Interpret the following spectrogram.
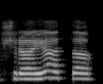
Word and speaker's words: श्रयत: लेकिन यहां पे त को देखो त यहां पर पूरा है। त आधा नहीं है। तो कोई भी डिवोटी अ श्रयत श्रयत नहीं बोलेगा।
